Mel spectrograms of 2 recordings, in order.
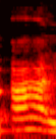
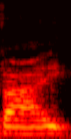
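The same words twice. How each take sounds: First: Last "I" drawn out as eye; long I sound. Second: Last "I" said ih, as in pin; short I sound. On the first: Teacher showing first graders the long sound, long I. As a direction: hold "I" as the vowel's own name, eye. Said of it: "long sound of I is gonna go". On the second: Teacher showing first graders the short sound, short I. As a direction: say "I" as a held ih. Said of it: "short sound of I is gonna go". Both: Shown as a demonstration.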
